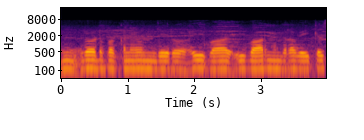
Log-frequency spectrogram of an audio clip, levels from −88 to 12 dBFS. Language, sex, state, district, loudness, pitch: Telugu, male, Andhra Pradesh, Sri Satya Sai, -16 LUFS, 115 Hz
